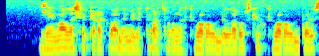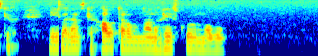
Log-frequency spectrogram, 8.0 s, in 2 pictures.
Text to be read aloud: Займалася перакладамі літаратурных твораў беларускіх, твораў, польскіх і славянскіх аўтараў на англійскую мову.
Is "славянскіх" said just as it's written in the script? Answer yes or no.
yes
